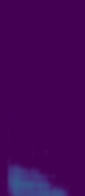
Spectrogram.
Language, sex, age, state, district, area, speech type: Bodo, female, 30-45, Assam, Kokrajhar, rural, conversation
